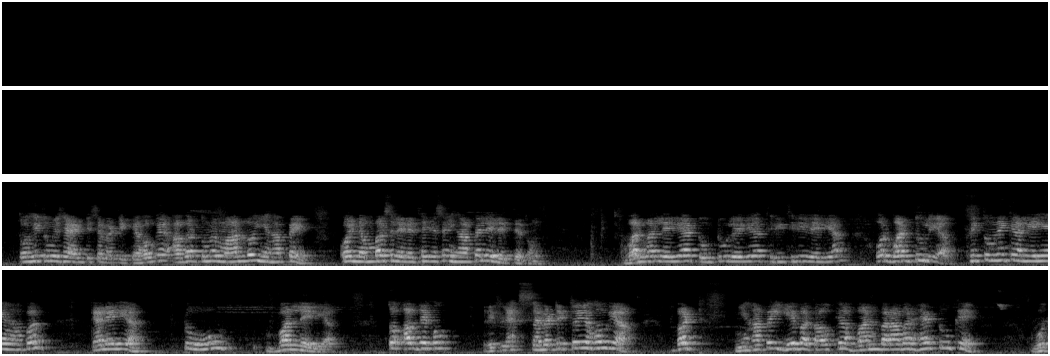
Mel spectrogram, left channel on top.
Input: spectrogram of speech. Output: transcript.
तो ही तुम इसे एंटीसिमेट्रिक कहोगे। अगर तुम्हें मान लो यहाँ पे कोई नंबर से ले लेते, जैसे यहाँ पे ले लेते तुम 1 1 ले लिया, 2 2 ले लिया, 3 3 ले लिया और 1 2 लिया, फिर तुमने क्या ले लिया, यहाँ पर क्या ले लिया, 2 1 ले लिया। तो अब देखो रिफ्लेक्स सिमेट्रिक तो ये हो गया, बट यहाँ पे ये बताओ क्या 1 बराबर है 2 के, वो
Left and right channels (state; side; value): silent; left; digital silence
